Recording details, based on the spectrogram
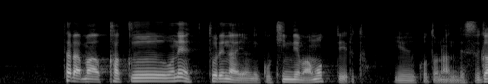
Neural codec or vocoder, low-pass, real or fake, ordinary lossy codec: none; none; real; none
